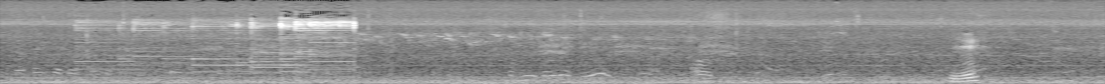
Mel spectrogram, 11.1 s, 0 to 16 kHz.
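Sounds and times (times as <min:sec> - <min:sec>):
melody of held notes: 0:00.0 - 0:05.7
steady low rumble: 0:00.0 - 0:11.0.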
